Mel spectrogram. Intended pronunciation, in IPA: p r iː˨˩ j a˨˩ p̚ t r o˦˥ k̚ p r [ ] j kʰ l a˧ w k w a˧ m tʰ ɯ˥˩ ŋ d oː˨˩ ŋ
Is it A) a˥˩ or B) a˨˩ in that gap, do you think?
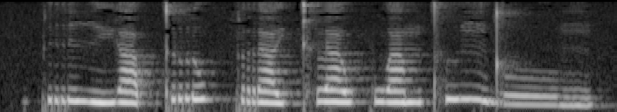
B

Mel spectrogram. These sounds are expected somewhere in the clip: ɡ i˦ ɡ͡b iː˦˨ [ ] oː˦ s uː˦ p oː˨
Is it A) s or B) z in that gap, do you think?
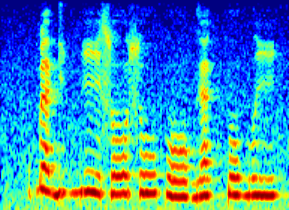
A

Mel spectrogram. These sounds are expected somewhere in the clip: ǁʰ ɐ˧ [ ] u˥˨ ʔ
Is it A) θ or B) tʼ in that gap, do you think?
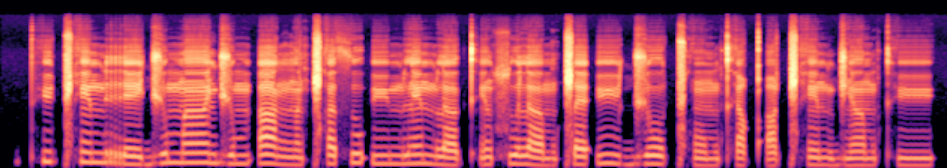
A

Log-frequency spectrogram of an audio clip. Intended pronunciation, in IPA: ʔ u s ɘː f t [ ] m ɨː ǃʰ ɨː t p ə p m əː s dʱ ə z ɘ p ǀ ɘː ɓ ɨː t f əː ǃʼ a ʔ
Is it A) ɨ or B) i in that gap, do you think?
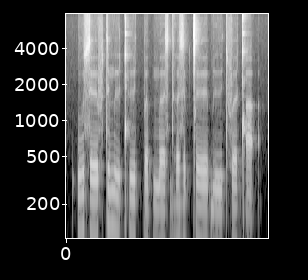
A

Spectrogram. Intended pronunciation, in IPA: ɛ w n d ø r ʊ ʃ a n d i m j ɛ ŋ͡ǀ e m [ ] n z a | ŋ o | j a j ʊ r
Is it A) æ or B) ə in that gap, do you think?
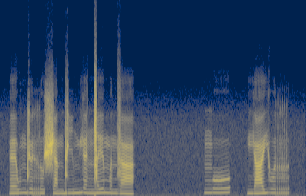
B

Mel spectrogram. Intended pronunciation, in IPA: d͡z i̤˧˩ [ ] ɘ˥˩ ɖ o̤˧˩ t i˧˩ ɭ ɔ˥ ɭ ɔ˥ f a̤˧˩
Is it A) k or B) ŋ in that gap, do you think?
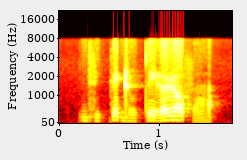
A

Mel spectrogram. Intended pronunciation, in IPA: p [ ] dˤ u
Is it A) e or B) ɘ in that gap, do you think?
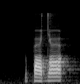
B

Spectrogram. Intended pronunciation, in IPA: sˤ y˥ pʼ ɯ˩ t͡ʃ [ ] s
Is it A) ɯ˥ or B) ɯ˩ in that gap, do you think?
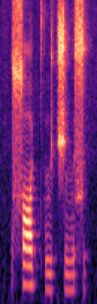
B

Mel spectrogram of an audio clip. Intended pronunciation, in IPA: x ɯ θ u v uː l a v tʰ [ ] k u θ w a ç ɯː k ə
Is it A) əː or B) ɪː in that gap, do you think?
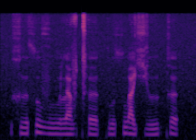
A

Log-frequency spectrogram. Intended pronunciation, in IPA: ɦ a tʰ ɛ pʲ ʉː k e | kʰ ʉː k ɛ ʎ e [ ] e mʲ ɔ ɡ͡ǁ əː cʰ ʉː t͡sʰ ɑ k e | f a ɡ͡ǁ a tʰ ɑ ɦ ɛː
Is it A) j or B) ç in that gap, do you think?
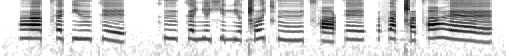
B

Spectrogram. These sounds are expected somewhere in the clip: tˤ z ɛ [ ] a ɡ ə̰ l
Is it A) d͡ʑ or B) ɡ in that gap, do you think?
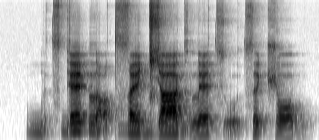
A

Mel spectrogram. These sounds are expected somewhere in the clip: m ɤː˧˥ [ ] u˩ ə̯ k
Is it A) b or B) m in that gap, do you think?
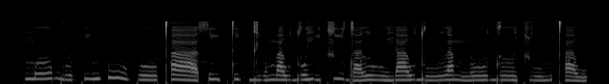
A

